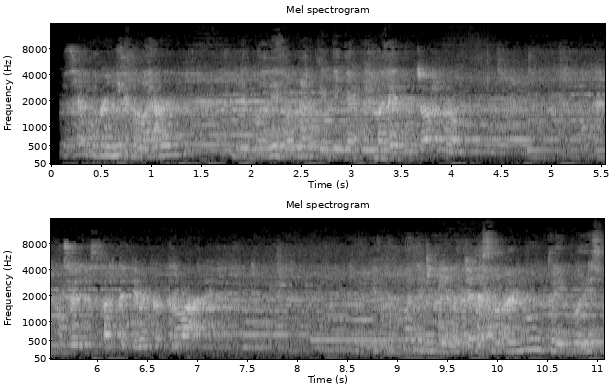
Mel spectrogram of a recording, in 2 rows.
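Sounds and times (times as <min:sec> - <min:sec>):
background music from television: 0:00.1 - 0:11.0.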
